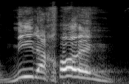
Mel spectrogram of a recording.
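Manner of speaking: high, loud, slow stern warning; a stern mother addressing the groom. Retold or imitated. Mother warning the groom at the wedding, loud and stern. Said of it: "mi madre ... le dijo al novio".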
